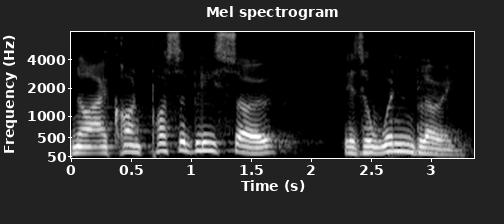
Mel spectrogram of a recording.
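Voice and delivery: low, soft second thoughts; lightly voiced farmer talking himself out of it; quietly resigned, half to himself; hesitant farmer. Man stops himself at the door.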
